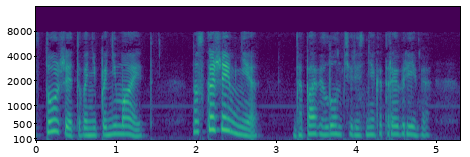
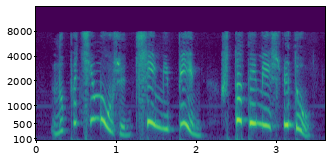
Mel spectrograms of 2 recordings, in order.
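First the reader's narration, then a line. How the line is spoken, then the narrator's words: Exclaiming. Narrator (Russian): воскликнула Поллианна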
